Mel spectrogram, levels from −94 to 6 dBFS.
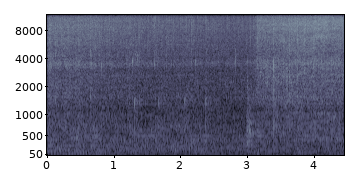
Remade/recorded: recorded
